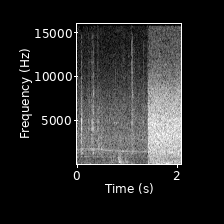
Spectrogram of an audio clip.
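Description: Faint outdoor background with a few small ticks, then, about one and a half seconds in, a sudden jump to a loud, steady rushing noise.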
